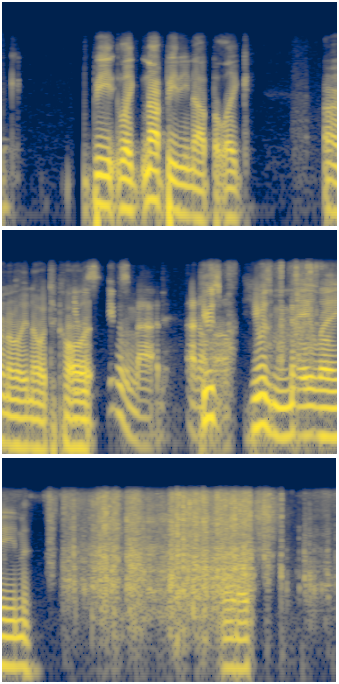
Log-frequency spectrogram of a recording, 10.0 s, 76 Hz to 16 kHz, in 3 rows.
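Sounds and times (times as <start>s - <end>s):
speech: 0.9s - 2.5s, 3.2s - 7.4s, 8.9s - 9.4s
paper bag crinkling: 5.4s - 10.0s.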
